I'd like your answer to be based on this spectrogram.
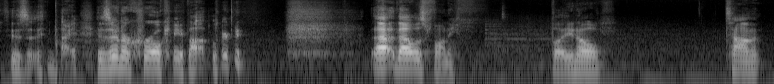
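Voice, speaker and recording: A man with a Midwestern accent hosting a live stream, commenting bluntly and with exasperation on clips he plays. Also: medium pitch. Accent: Midwestern American. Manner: blunt, exasperated, laughs often. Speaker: show host.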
